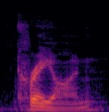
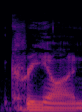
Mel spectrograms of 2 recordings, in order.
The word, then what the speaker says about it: Creon: Her brother, Polina, was killed attempting to overthrow the new Theban king, Crayon. And I think some people pronounce it Creon just to avoid conflation with the children's art implement.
